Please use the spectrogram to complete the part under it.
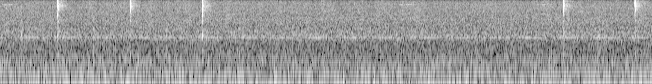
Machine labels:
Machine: valve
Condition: normal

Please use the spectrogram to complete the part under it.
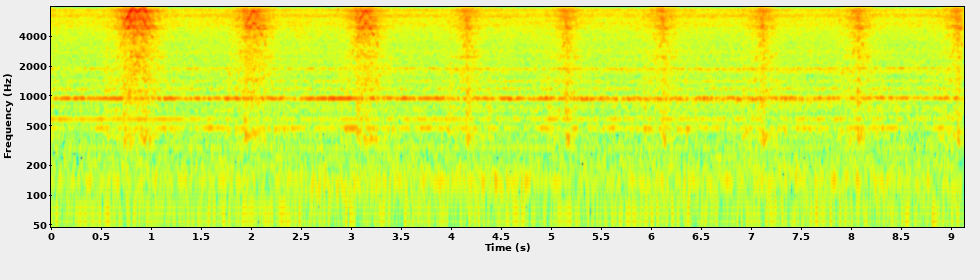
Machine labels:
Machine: slide rail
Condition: normal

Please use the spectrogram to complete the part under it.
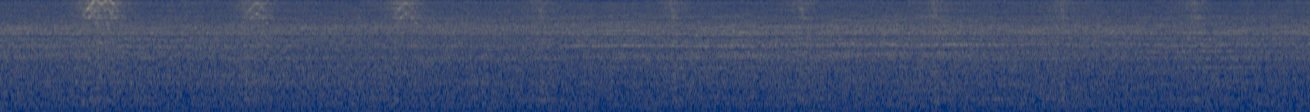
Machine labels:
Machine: slide rail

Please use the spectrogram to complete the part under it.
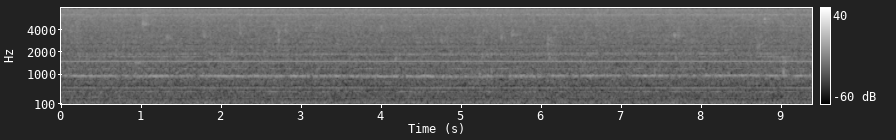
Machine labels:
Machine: pump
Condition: normal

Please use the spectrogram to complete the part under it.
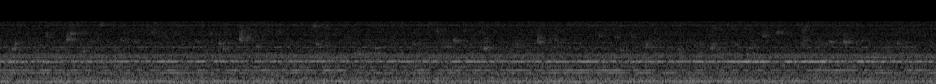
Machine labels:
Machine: pump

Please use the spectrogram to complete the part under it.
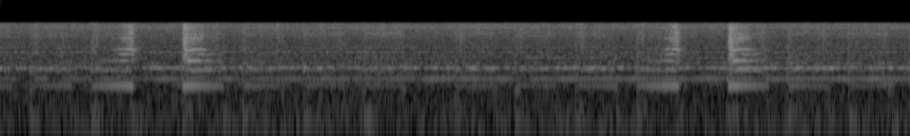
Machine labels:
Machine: slide rail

